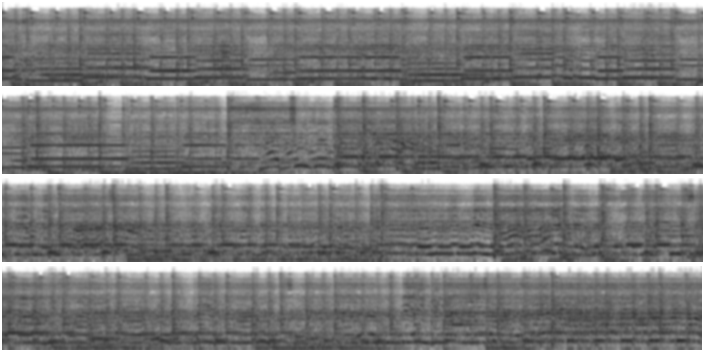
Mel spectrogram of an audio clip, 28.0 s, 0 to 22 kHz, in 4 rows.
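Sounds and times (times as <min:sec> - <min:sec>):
wavering melodic line: 0:00.0 - 0:15.8
hand drums: 0:00.0 - 0:28.0.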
